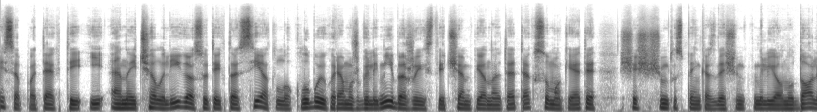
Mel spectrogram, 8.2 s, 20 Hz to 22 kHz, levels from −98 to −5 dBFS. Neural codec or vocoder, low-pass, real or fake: codec, 44.1 kHz, 7.8 kbps, Pupu-Codec; 19.8 kHz; fake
